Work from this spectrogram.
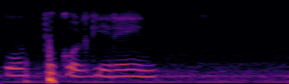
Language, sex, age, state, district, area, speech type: Tamil, female, 45-60, Tamil Nadu, Mayiladuthurai, rural, read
